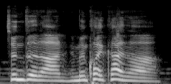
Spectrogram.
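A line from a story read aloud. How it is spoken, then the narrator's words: Shouting. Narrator (Chinese): 阿文又大喊着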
